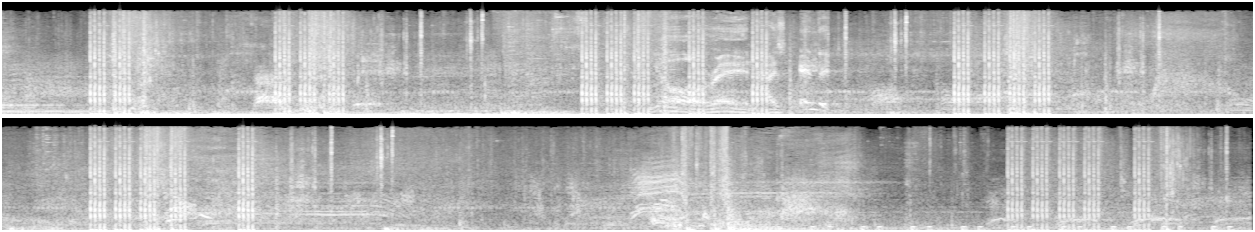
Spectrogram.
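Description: Gunshots fire in quick, loud bursts.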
